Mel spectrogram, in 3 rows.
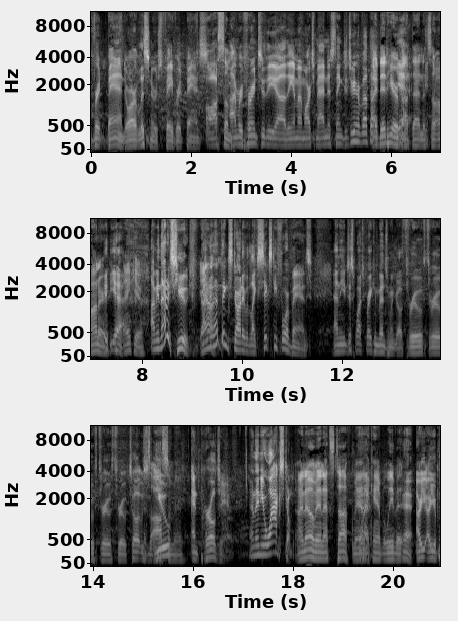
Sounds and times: Speech: 0.0s - 20.9s.

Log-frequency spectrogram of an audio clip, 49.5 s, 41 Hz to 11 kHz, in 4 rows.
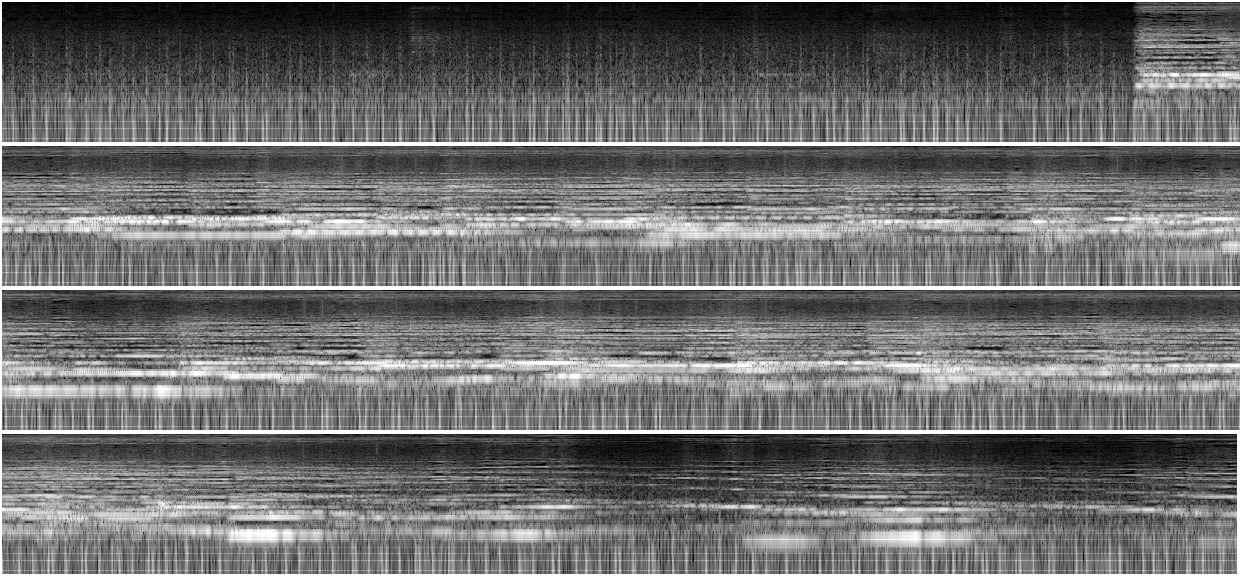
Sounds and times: Cello: 7.2s - 49.4s
Violin, fiddle: 7.4s - 49.4s.

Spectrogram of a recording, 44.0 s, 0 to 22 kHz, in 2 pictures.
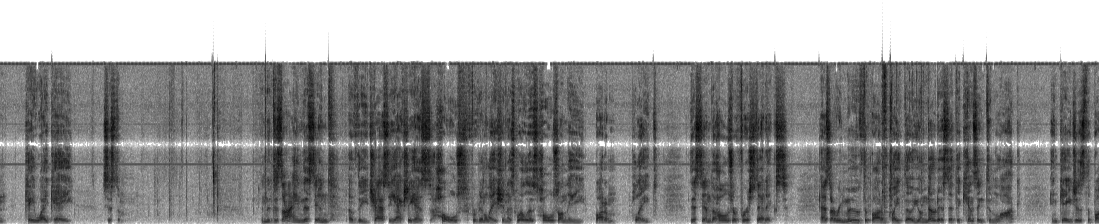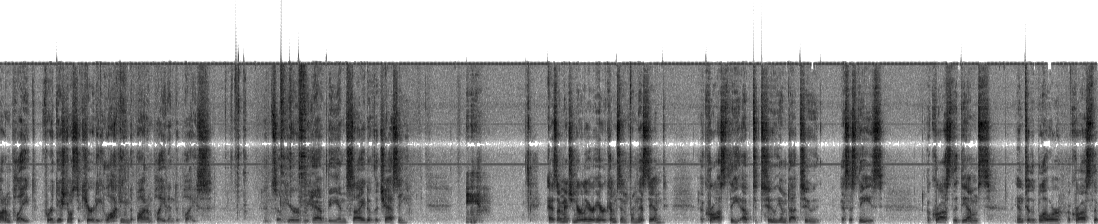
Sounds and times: Speech: 0.0s - 2.6s, 5.2s - 13.2s, 13.8s - 15.8s, 16.4s - 20.4s, 21.0s - 26.3s, 27.2s - 30.3s, 32.9s - 35.4s, 36.0s - 39.7s, 40.5s - 43.9s.

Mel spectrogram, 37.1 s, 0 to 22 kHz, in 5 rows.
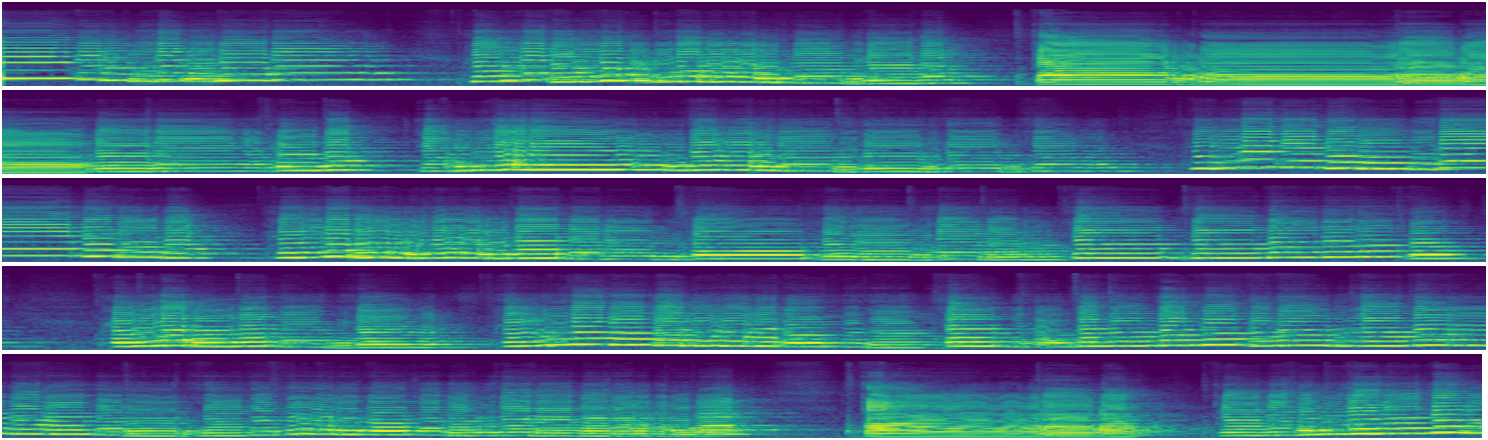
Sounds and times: Wind instrument, woodwind instrument: 0.0s - 37.0s.

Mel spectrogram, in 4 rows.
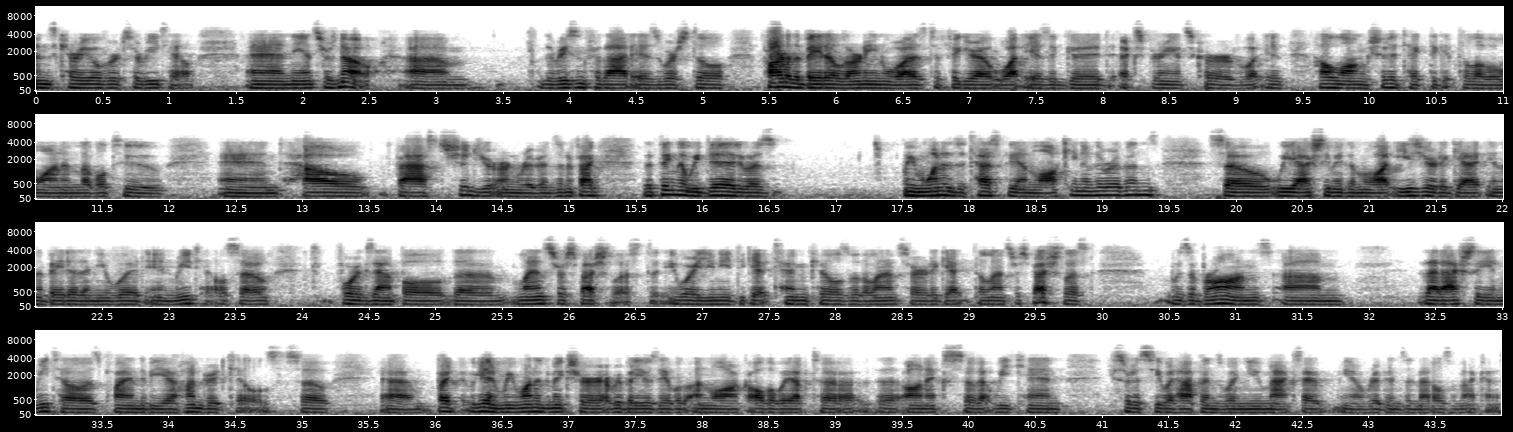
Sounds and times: Speech: 0.0s - 16.7s, 17.3s - 44.0s.

